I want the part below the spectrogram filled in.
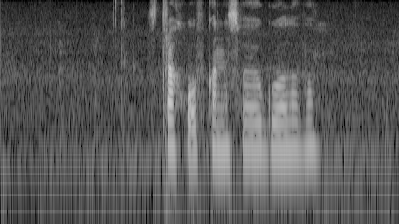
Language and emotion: Russian, neutral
